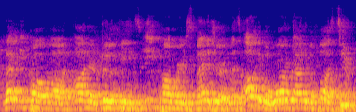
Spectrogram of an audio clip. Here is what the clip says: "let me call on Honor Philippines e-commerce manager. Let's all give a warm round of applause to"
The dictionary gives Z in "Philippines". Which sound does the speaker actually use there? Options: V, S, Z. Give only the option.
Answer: Z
